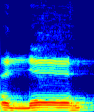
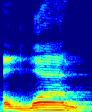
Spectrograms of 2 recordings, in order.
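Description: First: «الله» held long, L and A both dark; forma correta. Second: Wrong «الله»: heavy L, then a thin fronted vowel; thin out the A of الله after a dark L; erro demonstrado. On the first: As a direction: keep the mouth level so الله stays heavy throughout. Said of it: "لا، نقول". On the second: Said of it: "من الأخطاء أن نقول". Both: Shown as a demonstration.

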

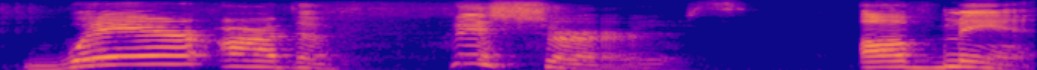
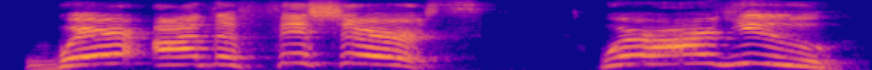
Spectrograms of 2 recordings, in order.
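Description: First: Slow, low, drawn-out preacher's question; measured, lower rhetorical question; slow searching call. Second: The same question thrown out with more push; a touch more fervent preacher's call; rising urgent call. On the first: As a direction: ask it slowly, as if searching the crowd. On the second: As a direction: press the question harder, as a summons. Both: Acted.

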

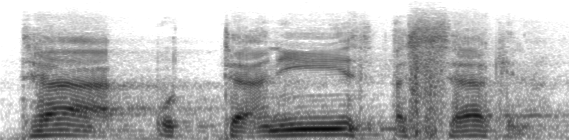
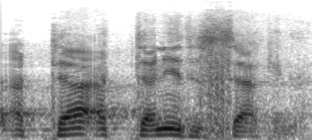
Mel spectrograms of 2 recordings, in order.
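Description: First: التأنيث slow with the weight on it; slow, stressed repeat. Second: Said in the usual way. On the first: Shown as a demonstration. Teacher repeating the author's term to students, stressing التأنيث. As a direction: lean on التأنيث and say it slowly. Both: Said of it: "هنا قال".

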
